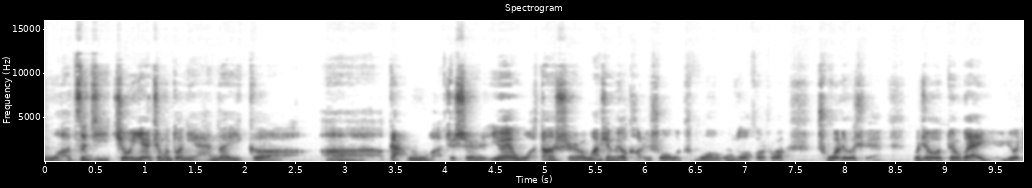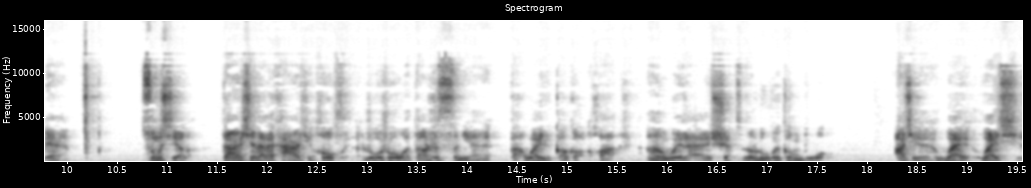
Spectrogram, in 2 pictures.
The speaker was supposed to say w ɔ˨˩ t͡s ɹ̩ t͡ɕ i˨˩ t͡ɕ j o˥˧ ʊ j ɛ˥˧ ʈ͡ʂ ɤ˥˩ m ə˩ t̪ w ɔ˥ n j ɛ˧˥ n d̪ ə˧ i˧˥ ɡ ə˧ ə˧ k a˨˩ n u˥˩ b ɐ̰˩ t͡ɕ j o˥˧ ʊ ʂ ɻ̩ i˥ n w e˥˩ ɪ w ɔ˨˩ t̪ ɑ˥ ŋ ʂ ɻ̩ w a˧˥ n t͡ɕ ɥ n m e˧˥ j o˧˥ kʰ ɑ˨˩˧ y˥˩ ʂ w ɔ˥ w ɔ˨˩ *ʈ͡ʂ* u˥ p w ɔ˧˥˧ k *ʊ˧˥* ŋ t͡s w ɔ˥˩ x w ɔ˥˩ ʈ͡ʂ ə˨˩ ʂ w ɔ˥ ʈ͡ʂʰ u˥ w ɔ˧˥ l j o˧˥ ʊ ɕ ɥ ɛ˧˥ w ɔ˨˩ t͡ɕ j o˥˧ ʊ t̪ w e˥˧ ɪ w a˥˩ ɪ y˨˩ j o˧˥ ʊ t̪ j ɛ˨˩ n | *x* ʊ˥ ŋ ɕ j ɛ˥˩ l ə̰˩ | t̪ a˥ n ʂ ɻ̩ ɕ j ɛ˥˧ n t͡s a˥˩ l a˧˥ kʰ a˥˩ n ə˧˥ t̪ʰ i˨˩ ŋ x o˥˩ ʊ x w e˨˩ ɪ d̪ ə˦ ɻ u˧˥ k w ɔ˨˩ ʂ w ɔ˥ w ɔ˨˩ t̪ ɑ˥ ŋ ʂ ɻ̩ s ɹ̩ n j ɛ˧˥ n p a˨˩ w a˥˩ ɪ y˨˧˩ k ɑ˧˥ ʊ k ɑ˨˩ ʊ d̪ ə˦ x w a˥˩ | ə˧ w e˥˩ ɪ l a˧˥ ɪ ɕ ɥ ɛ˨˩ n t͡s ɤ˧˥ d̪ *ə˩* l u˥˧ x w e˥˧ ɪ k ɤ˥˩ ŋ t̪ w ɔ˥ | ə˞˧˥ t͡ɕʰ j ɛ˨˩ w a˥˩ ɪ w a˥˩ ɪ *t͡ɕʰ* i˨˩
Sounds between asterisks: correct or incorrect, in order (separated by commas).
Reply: incorrect, incorrect, incorrect, incorrect, correct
